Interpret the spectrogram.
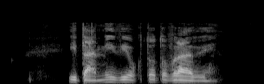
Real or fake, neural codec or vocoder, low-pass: real; none; 7.2 kHz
